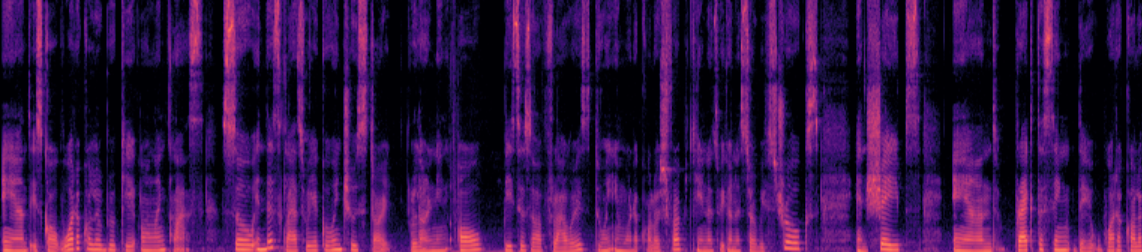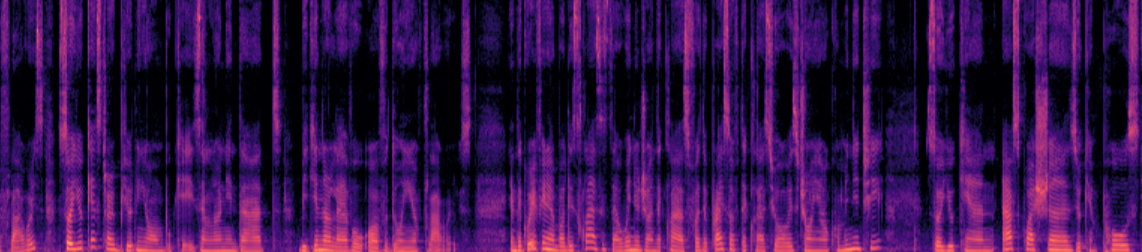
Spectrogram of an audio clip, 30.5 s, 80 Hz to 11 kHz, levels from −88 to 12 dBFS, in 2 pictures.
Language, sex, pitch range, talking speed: English, female, 165-215 Hz, 175 wpm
